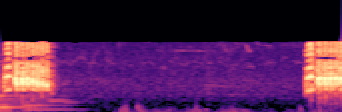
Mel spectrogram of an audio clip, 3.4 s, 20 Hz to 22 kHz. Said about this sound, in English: It's late winter, and cranes are calling loudly to one another. 15 species of cranes are spread across the world, everywhere but Antarctica and South America.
